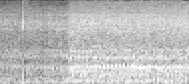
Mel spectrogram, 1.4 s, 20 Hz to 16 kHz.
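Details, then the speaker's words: 2007 Chevrolet Uplander wheelchair van, 3.9 V6, 102k miles, heard under the hood; steady even hum with a smooth settled idle, no ticks, knocks, leaks or smoke: normal idle. "idle smoothly no signs of any leaks no signs of any smoking anything unusual it all sounds good it looks good"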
